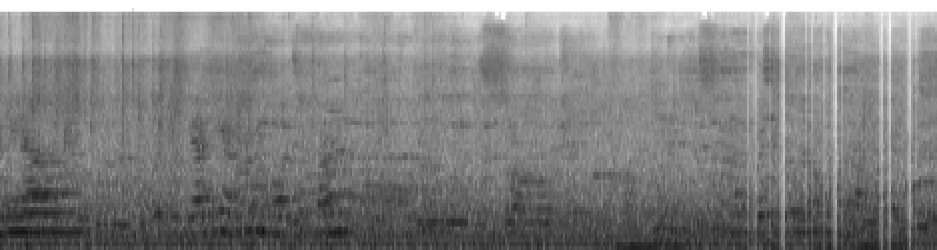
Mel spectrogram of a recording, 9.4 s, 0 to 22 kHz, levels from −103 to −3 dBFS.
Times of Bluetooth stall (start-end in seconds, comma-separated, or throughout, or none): none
